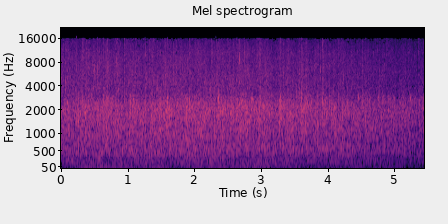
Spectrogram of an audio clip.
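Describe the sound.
A talk show audience applauds to welcome a guest, with dense, steady clapping that holds evenly through the whole clip.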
